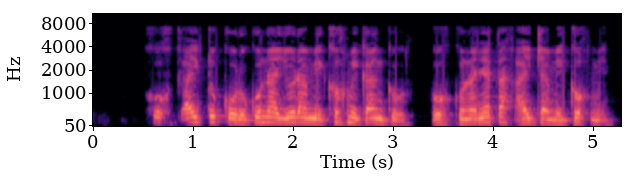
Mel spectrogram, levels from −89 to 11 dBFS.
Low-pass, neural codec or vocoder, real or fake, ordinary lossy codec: 7.2 kHz; none; real; Opus, 64 kbps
